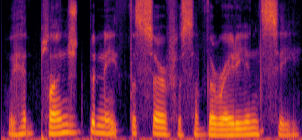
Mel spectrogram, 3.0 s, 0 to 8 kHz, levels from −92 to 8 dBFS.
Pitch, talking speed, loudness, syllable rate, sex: 135 Hz, 200 wpm, -17 LUFS, 5.2 syllables/s, male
